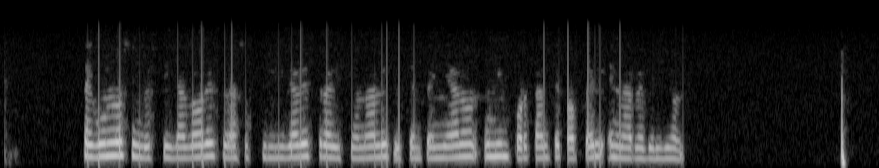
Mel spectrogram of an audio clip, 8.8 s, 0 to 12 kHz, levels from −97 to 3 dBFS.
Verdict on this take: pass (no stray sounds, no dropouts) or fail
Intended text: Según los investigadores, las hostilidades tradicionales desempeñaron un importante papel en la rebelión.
pass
